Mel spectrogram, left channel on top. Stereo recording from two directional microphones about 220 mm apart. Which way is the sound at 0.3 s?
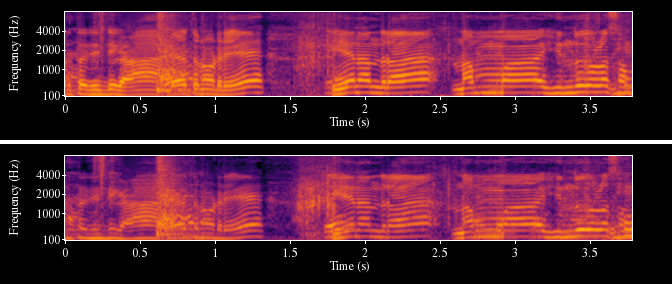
30° left (ahead or behind).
